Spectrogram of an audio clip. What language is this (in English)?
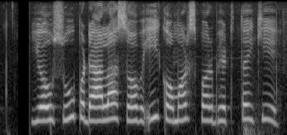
Maithili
